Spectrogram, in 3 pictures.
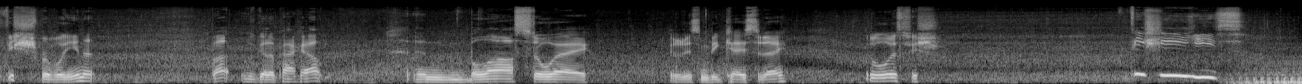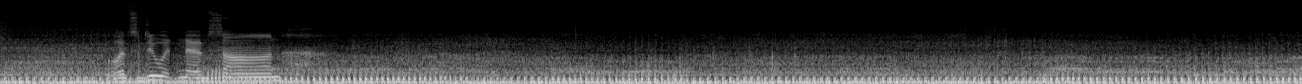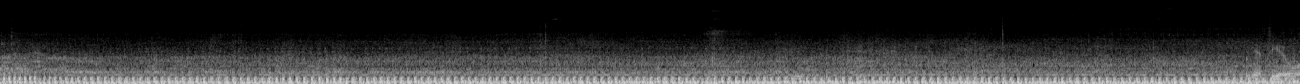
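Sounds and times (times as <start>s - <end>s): motorcycle engine running: 12.2s - 39.0s.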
